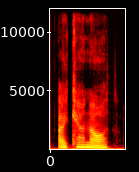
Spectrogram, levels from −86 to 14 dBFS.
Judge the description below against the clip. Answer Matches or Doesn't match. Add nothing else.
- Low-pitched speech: Doesn't match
